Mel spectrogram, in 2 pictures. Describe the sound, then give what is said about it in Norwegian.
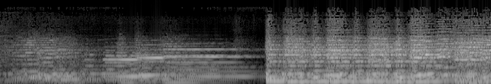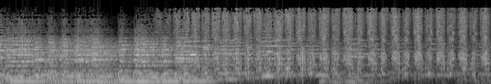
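A violin maker's hand plane shaves a piece of wood that is to become a new instrument, with steady rasping strokes that grow louder after a few seconds and turn into quicker, rhythmic passes near the end. “Dette er lyden av verktøyene til Jacob von der Lippe han høvler her til et trestykke som skal bli et helt nytt instrument”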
